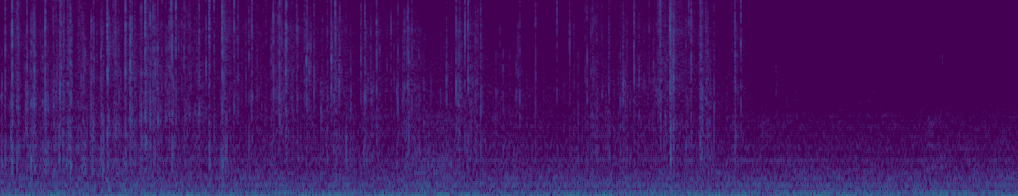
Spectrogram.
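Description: A thin, clear, empty plastic wrapper or bag is held in both hands and crumpled and crinkled with the fingertips. The result is a dense run of sharp, bright crackles over a low steady hum. The crinkling stops at about five and a half seconds, leaving only the quiet hum.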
